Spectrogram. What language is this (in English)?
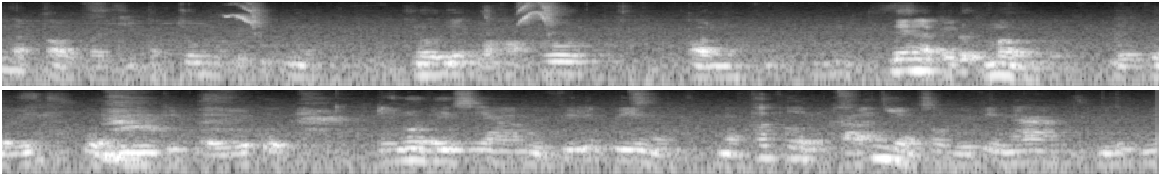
Vietnamese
